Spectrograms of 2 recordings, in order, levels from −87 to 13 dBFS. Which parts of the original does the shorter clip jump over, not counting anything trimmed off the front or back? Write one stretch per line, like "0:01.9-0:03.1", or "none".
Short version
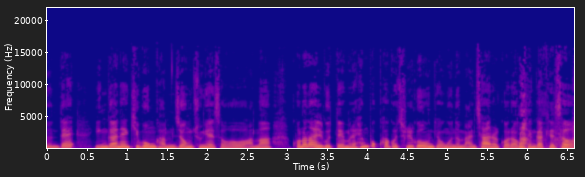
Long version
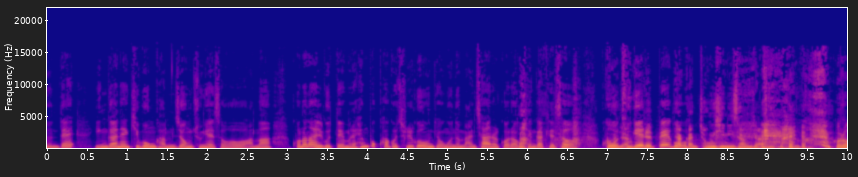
none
